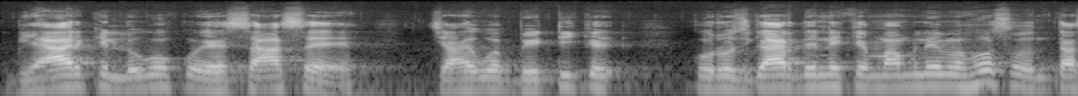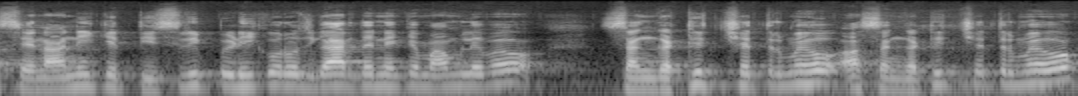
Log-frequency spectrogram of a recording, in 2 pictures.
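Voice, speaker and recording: Forceful man firing rhetorical questions. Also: fairly high pitch, moderate pace. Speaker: party spokesperson. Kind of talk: combative political interview answers.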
